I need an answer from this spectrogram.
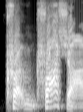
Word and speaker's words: Crawshaw: And obviously, the only thing that we know right now is that we know very little, but consistently, Crawshaw, right? Am I pronouncing that Oh correctly?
